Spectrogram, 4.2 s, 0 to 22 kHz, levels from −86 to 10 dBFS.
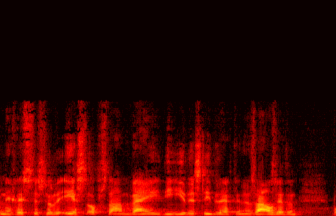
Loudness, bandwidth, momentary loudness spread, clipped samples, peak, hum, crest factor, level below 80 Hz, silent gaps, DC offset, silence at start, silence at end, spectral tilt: -31 LUFS; 12 kHz; 11 LU; under 0.1%; -12 dBFS; none; 20 dB; -72 dBFS; none; under 0.1%; 0 s; 0 s; -3 dB/octave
